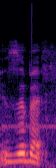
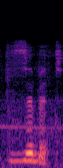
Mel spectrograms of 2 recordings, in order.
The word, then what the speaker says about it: Zibbet: If you follow me, Zibbet, yeah. Zibbet, Z-I-B-B-E-T.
